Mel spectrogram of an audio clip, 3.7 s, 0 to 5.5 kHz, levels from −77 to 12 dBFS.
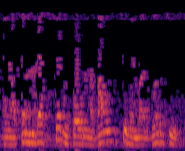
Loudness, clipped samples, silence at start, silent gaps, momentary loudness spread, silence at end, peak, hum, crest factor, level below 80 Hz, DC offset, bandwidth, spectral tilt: -25 LUFS; under 0.1%; 0 s; none; 5 LU; 0 s; -10 dBFS; none; 14 dB; -62 dBFS; under 0.1%; 4.6 kHz; -11 dB/octave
